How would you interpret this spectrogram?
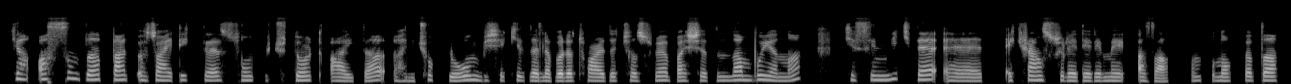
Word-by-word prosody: Ya, 245 -2 +2
aslında 240 -2 +1
ben 215 +1 +4
özellikle, 190 0 0
son 195 0 -4 0.2
3-4 190 0 -1
ayda 170 +3 -1
hani, 160 0 -6
çok 210 -2 -1
yoğun 190 +3 0
bir 185 - 0
şekilde 180 -1 +1
laboratuvarda 170 +1 +2
çalışmaya 190 +2 +3
başladığımdan 180 +3 +4
bu 220 - +1
yana; 195 +4 -1 0.4
kesinlikle, 215 +1 +1
eee, 165 -2 -1 0.2
ekran 200 +3 +2
sürelerimi 170 -2 0
azalttım. 155 +3 -2
Bu 175 - -6
noktada, 185 +2 +1
185 Hz, 110 wpm, -26 LUFS, 170-205 Hz, 0.4 s, ben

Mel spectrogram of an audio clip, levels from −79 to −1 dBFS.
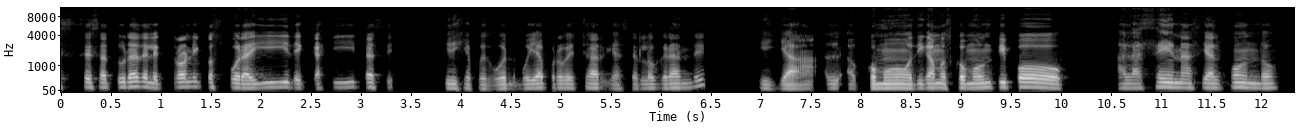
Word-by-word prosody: se 135 0 -4
satura 140 +3 +1
de 145 - +3
electrónicos 140 +2 -1
por 125 -3 +1
ahí, 130 +5 +1
de 120 -3 -5
cajitas, 135 +3 -4
y - - -19 0.5
y 115 - -4
dije: 110 0 -5
"Pues, 100 -1 -9
bueno, 105 +2 -4
voy 110 +2 -4
a 120 - +5
aprovechar 115 0 -2
y 110 - -11
hacerlo 110 +2 -7
grande 120 +10 -4 0.5
y 105 -3 -10
ya". 105 -1 0
Eh, 115 -1 -7
ah, 110 - -10
como, 115 -1 +4
digamos, 120 +1 +1
como 120 0 +3
un 130 +2 +1
tipo 135 -3 +5 0.5
alacena, 120 +3 -1
así, 125 +1 -6
al 120 -1 +3
fondo, 120 -3 -1
120 Hz, 155 wpm, -26 LUFS, 115-135 Hz, 0.5 s, a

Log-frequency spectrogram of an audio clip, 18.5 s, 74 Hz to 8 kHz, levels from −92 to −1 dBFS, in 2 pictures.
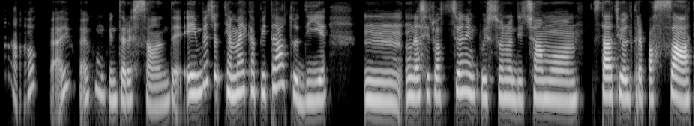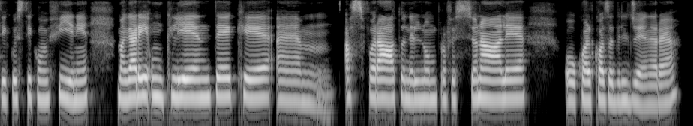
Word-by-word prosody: Ah, - - -12 0.2
okay, 325 -2 -9
okay. 225 -8 -10
Comunque, 230 -8 -9
interessante. 190 -3 -5
E, 240 - +1
invece 370 - -2
ti 355 - -5
è 245 - +3
mai 255 +4 +1
capitato 270 +1 -3
di 190 +2 -4 0.5
mhmm, 190 -2 -2
una 220 0 +1
situazione 225 +3 -3
in 235 -2 -2
cui 210 -3 -3
sono, 210 0 -3
diciamo, 200 -1 -2 0.2
stati 225 0 +2
oltrepassati 205 -1 +2
questi 200 +1 -3
confini? 200 -1 -2 0.4
Magari, 215 +2 +6
un 220 -1 0
cliente 215 0 +3
che, 210 -1 +2
ehm, 185 -9 -6
ha 205 - 0
sforato 210 0 +4
nel 195 -1 -2
non 200 0 -2
professionale 205 0 +2 0.5
o 185 -1 -3
qualcosa 190 0 +1
del 185 +1 -5
genere? 180 +6 -3
205 Hz, 120 wpm, -21 LUFS, 195-220 Hz, 0.5 s, Magari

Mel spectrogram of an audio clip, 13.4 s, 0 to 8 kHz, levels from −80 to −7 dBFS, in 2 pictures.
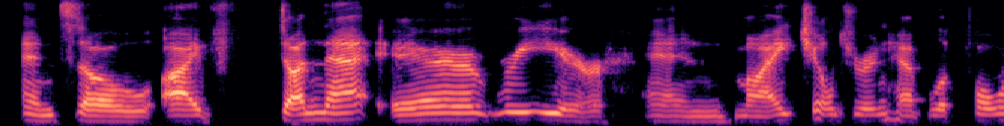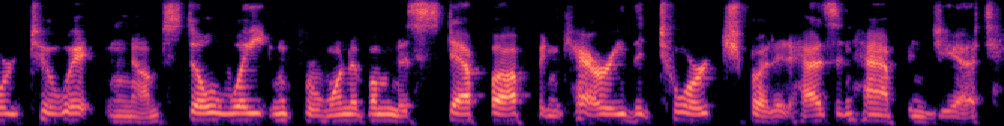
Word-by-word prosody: And 135 -3 -2
so, 125 -1 +1
I've 135 0 +5 0.4
done 160 +2 +6
that 160 +1 +7 0.2
every 160 - +2
year, 330 -2 -1 0.3
and 120 -2 -7
my 125 +3 +2
children 140 0 -3
have 125 -6 -3
looked 130 -1 -8
forward 150 +1 -4
to 150 - -4
it, 155 - +2
and 120 -1 -9
I'm 110 +5 -6
still 155 -2 -1
waiting 155 -1 -1
for 135 -3 -8
one 135 +3 -3
of 145 - -4
'em 145 -1 -2
to 125 - -6
step 145 +3 +2
up 145 +1 +3
and 125 - -9
carry 145 +1 +2
the 150 - -10
torch, 155 -4 0
but - - -3
it - - -7
hasn't - - -1
happened 120 -2 -2
yet. 120 0 -5
145 Hz, 155 wpm, -22 LUFS, 125-155 Hz, 0.4 s, that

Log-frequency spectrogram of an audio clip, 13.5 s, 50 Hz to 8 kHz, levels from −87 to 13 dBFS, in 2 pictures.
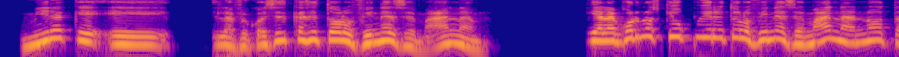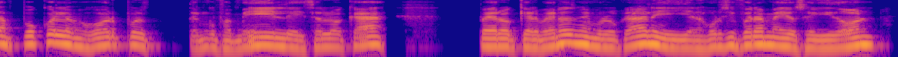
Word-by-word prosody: Mira 220 - +3
que, 165 -8 +2
eh, - - -14 0.3
la 150 -2 -2
frecuencia, 165 +9 0
es 220 - +2
casi 235 0 +3
todos 230 +1 +4
los 200 -7 +4
fines 185 +7 +5
de 135 - -1
semana, 135 - -1 0.7
y 220 0 +3
a - - +9
la 215 - +8
mejor 275 +8 +1
no 320 - +1
es 305 - -4
que 315 - -1
yo 310 -2 0
pudiera 295 -1 0
ir - - -4
todos 285 -2 -1
los 245 - +2
fines 240 -1 +2
de 165 - +2
semana, 210 +4 +3
¿no? 220 +5 -1
Tampoco 165 0 -6
a - - -2
lo 165 -2 -1
mejor, 140 +3 -7
pues, 145 -2 -9 0.2
tengo 120 +2 -12
familia 130 +4 -3
y 110 - -9
salgo 130 +3 -8
acá, 145 +5 -3 0.7
pero 135 -2 -3
que 125 - -5
al 120 - -5
menos 175 +8 -2
me 170 - +1
involucraran 135 +5 -2
y 120 -6 -2
a - - -7
lo 110 - -7
mejor 130 +4 -7
si 150 - -4
fuera 155 +3 -2
medio 140 -5 -2
seguidón, 120 +7 -3
155 Hz, 230 wpm, -18 LUFS, 130-215 Hz, 0.7 s, a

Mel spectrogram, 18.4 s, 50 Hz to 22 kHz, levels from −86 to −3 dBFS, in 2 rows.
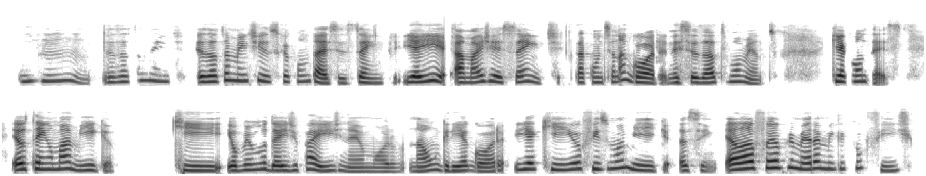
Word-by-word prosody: Uhum. 290 -5 -8
Exatamente, 275 - -8
exatamente 295 +4 0
isso 265 -3 -5
que 265 - -6
acontece, 250 -7 0
sempre. 205 0 -3
E 250 -2 +2
aí, 265 +3 +7
a 225 - +7
mais 230 +5 0
recente 250 -3 -2
tá 225 - 0
acontecendo 235 +5 -5
agora, 235 - +2
nesse 220 +1 -2
exato 225 +3 +1
momento. 240 -10 -6
O - - -23 0.5
que 280 - +3
acontece? 275 +1 +1 0.3
Eu 275 +2 +7
tenho 285 -1 +4
uma 295 +2 +2
amiga, 240 -5 -4 0.6
que 215 -2 -2
eu 220 +1 +4
me 250 +2 -2
mudei 235 -5 +2
de 235 +2 -6
país, 230 -4 0
né. 185 -4 -6
Eu - - -8
moro 180 -1 -9
na 195 +1 -3
Hungria 220 -3 -1
agora, 195 -3 -3
e 275 +2 +1
aqui 270 -3 -1
eu 295 +1 +1
fiz 290 -1 -2
uma 320 +2 -2
amiga, 235 - -3
assim, 220 -1 -5
ela 290 +6 +9
foi 335 +1 +3
a 345 - +3
primeira 320 -4 +2
amiga 300 -1 -4
que 320 - -15
eu 330 - -7
fiz 215 +2 -11
255 Hz, 170 wpm, -23 LUFS, 220-290 Hz, 0.6 s, ela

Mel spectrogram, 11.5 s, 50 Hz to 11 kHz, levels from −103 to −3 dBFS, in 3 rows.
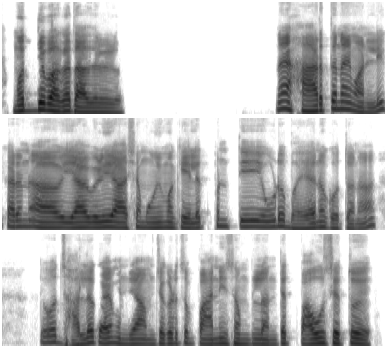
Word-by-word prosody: मध्य 165 +4 +5
भागात 160 -2 +6
आदळलो. 130 -3 +1 1.5
नाही 220 +1 +3
हार 155 +2 +4
तर 220 - +3
नाही 215 -1 +2
मानली 140 +2 -2
कारण 175 0 -2
अ, 150 -3 +2
यावेळी 150 +2 +2
अशा 145 +2 -2
मोहिमा 150 0 -3
केल्यात, 140 0 -1
पण 190 -2 -6
ते 175 - -1
एवढं 170 +1 -2
भयानक 135 +5 -3
होतं 125 -2 -7
ना, 130 +9 -7 0.5
तेव्हा 180 +2 -3
झालं 120 +6 -1
काय 155 -1 +2
म्हणजे 140 -4 -4
आमच्याकडचं 145 +3 -3
पाणी 140 +2 -1
संपलं 135 -1 -3
आणि 125 -1 -5
त्यात 155 - -1
पाऊस 140 +2 +2
येतोय. 145 -2 +3
150 Hz, 160 wpm, -23 LUFS, 135-160 Hz, 1.5 s, भागात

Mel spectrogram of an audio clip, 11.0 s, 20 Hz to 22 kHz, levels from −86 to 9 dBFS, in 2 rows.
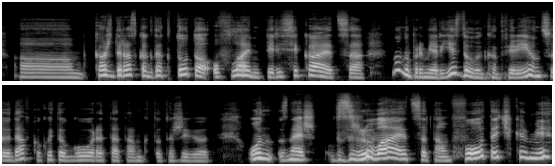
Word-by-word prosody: А, 165 -2 -6 0.2
каждый 235 0 +1
раз, 245 +1 +3
когда 220 -1 -2
кто-то 255 +6 +1
офлайн 205 +1 +1
пересекается, 180 -4 0 0.3
ну, 470 - -2
например, 165 - -1
ездил 225 - 0
на 155 - -4
конференцию, 165 - -2
да, 225 - -1
в 230 - -21
какой-то 170 +1 -6
город, 160 +1 -5
а 150 - -3
там 145 +1 -11
кто-то 150 0 -15
живет, 135 -2 -9 0.3
он, 220 0 +4
знаешь, 180 +2 +1
взрывается 210 - +4
там 150 -2 -6
фоточками, 260 - +2
175 Hz, 135 wpm, -21 LUFS, 160-230 Hz, 0.3 s, он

